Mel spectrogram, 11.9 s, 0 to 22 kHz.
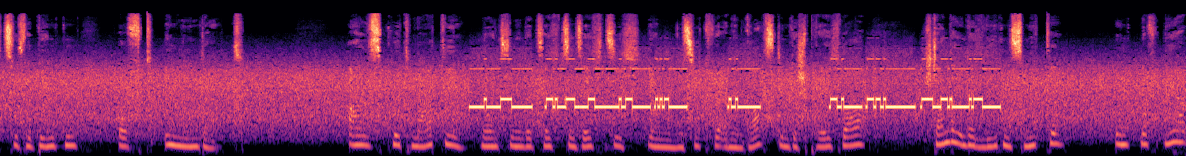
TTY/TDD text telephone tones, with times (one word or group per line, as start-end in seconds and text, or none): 5.0-8.5 THOMAS,
8.8-9.9 THE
